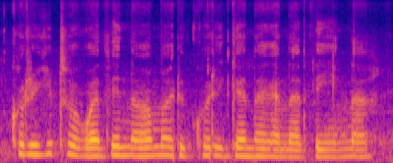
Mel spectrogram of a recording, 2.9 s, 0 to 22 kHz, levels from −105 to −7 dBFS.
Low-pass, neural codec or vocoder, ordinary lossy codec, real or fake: none; vocoder, 44.1 kHz, 128 mel bands, Pupu-Vocoder; none; fake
